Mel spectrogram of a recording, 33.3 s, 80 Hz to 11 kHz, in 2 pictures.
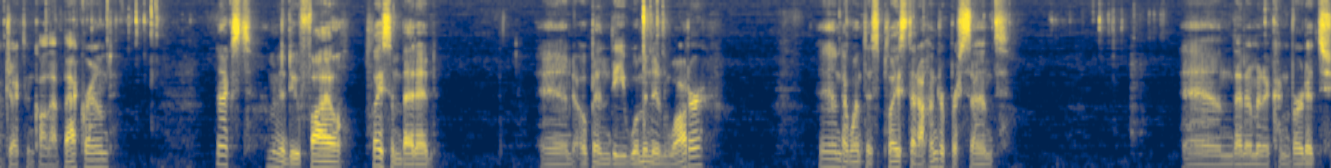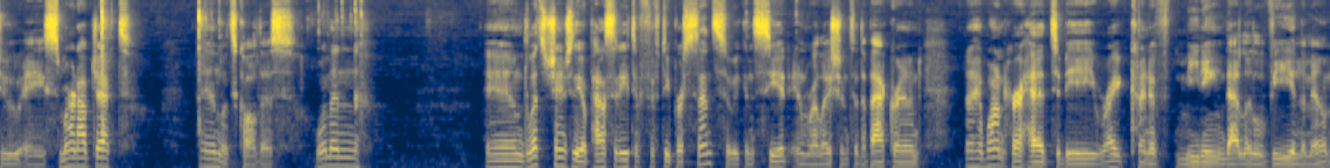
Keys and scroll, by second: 0.4-2.3 typing, 12.4 super+a, 13.4-14.2 typing, 20.3-21.4 typing.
